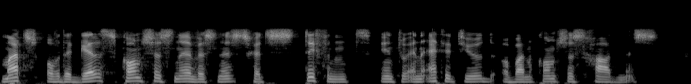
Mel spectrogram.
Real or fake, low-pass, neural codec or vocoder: real; 5.4 kHz; none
